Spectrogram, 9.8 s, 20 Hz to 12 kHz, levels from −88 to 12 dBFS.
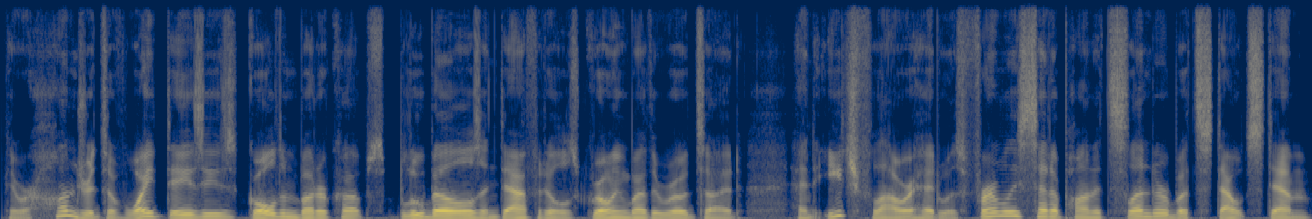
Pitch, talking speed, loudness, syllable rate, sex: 135 Hz, 170 wpm, -18 LUFS, 4.9 syllables/s, male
